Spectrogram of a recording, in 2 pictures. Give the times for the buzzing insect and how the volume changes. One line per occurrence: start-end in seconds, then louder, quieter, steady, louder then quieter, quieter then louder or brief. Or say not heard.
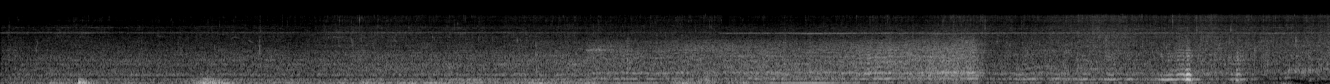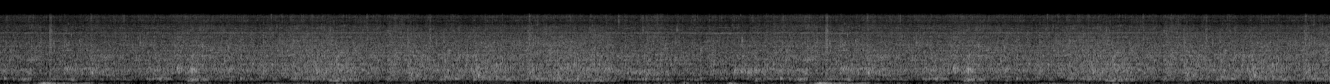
0.0-12.9 louder.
